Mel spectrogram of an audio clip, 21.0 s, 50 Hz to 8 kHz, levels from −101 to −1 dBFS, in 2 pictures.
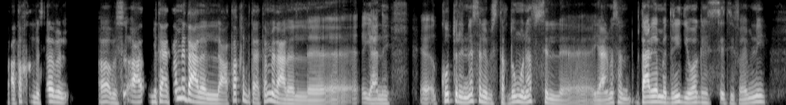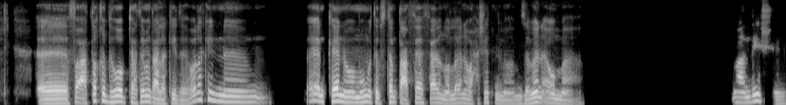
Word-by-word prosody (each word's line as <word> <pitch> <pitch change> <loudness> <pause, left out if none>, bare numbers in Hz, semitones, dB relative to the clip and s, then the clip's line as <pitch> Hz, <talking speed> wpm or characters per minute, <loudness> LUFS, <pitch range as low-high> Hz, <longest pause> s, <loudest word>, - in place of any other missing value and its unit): أعتقد 145 - -3
بسبب 155 +5 +3
ال 130 -3 0 0.4
آه، 155 +2 +2
بس 125 -4 -4
أع 150 -1 +3
بتعتمد 195 +11 +3
على 140 -3 +8
ال 115 -2 +1
أعتقد 200 - 0
بتعتمد 180 +2 0
على 110 -2 +5
ال 100 -1 -2
آآ 100 0 -3
يعني 115 -3 -2 0.4
آآ - - -4
كُتر 185 -1 +3
الناس 170 +6 +2
اللي 155 -5 +4
بيستخدموا 145 +6 0
نَفْس 165 +5 -1
ال 110 -6 0 0.5
يعني 100 +1 +2
مثلًا 130 -2 -3
بتاع 145 +3 +6
Real 160 +1 +6
Madrid 145 +1 +2
يواجه 135 0 +1
الCity 120 -1 -6
فاهمني، 135 +10 -1 0.8
آآ 115 0 +4
فأعتقد 150 - 0
هو 165 +1 +5
بتعتمد 155 +2 -2
على 110 -3 +1
كده 105 -3 -5
ولكن 200 -5 -2 1.1
أيًا 180 -2 +1
كان 170 0 +5
هو 145 -1 +2
المهم 145 +3 +1
أنت 155 - -1
مستمتع 150 -2 0
فيها 135 -1 -3
فعلًا، 130 -2 -3
والله 115 +4 -3
أنا 125 -1 -5
وحشتني، 120 +2 -8
ما 100 -1 -7
من 105 - -8
زمان 130 +7 0
أوي 125 - -3
ما 105 -1 -7 2.0
ما 145 +1 -4
عنديش. 160 - -3
140 Hz, 155 wpm, -25 LUFS, 115-160 Hz, 2.0 s, على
